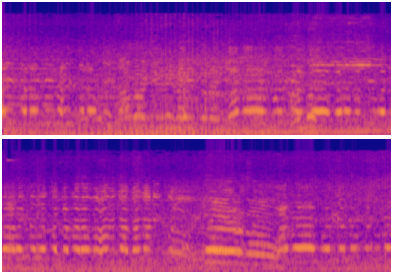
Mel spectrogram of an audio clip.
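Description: Men's raised voices speaking and calling out over a steady low rumble of road traffic.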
